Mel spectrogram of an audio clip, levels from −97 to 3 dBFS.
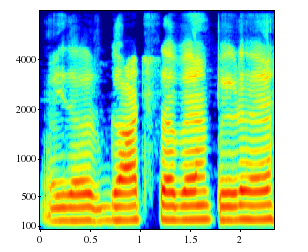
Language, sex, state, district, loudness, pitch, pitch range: Hindi, male, Bihar, Bhagalpur, -14 LUFS, 185 Hz, 180-190 Hz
